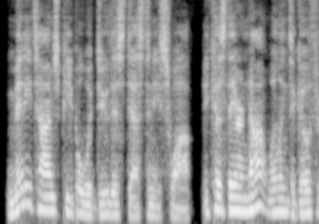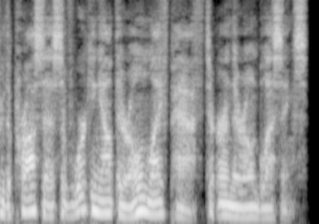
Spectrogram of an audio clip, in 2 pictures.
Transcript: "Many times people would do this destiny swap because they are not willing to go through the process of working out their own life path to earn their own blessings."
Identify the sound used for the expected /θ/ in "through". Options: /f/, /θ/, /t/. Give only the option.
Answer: /θ/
